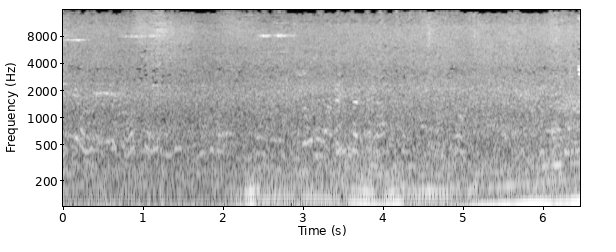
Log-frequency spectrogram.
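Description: A motor vehicle's engine running close by: a low rumble that grows louder from about two seconds in, loudest near the end.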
